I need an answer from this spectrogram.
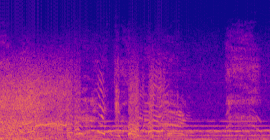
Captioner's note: Lisa screams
